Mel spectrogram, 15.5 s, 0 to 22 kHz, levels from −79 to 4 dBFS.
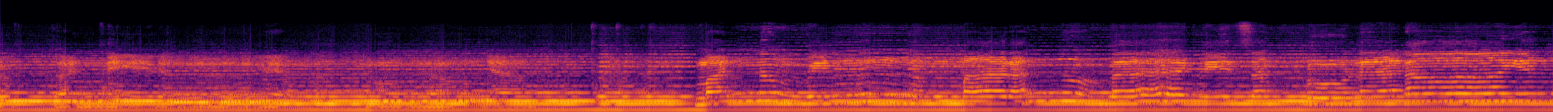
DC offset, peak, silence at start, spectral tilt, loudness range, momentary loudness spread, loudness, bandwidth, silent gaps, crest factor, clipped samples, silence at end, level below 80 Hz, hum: under 0.1%; -4 dBFS; 0 s; -6 dB/octave; 1 LU; 2 LU; -15 LUFS; 10 kHz; none; 10 dB; under 0.1%; 0 s; -30 dBFS; none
